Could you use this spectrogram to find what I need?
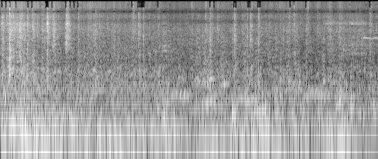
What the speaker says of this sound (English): Got the birdies out. They're flying.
